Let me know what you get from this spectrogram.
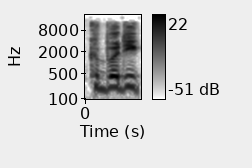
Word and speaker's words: kabaddi: It's K-A-B-A-D-D-I, kabaddi.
